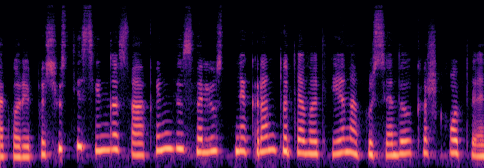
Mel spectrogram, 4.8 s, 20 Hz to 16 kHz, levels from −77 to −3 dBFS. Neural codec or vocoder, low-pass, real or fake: codec, 44.1 kHz, 2.6 kbps, DAC; 14.4 kHz; fake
